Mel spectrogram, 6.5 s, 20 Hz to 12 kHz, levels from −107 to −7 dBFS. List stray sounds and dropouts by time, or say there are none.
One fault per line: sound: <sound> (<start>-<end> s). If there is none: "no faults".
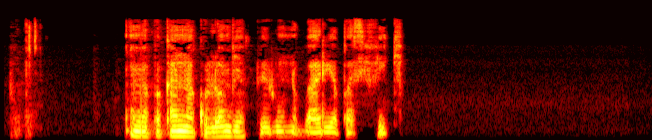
no faults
